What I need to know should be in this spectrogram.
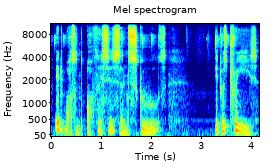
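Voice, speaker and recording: A man's voice: lowish voice, big pitch swings, takes it slowly, creaky, sharp tone, husky, exaggerated voice. A man narrating a family audio drama as a scripted storybook tale, dramatic and whimsical.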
